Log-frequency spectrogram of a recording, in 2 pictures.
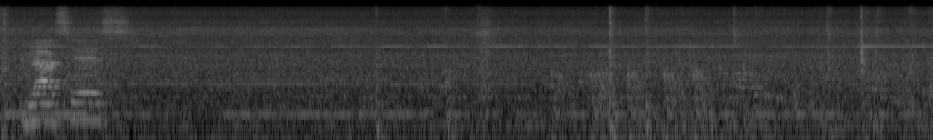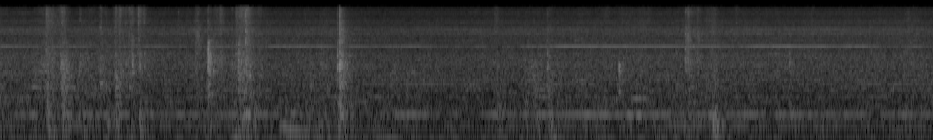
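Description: Cardboard and paper rustle and knock as a box is unpacked.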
